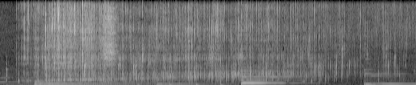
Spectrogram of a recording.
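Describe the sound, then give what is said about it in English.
A cup of Nescafé instant coffee being made in the morning, with faint crinkling, scraping and clinking handling sounds and a few soft knocks, and no talk. “This is what we wait for. Every single morning, our delicious, delectable cup of Nescafe.”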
